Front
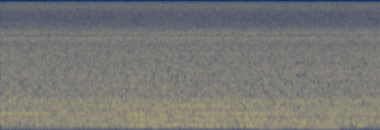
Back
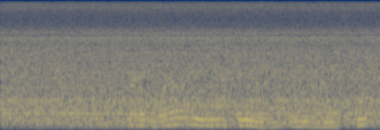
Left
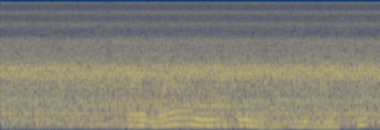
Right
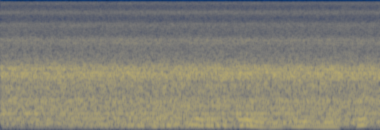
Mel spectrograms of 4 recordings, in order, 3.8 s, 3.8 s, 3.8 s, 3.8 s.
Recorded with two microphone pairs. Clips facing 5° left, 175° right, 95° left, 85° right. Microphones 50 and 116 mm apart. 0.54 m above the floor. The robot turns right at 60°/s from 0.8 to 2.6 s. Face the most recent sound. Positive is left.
turn(degrees=-175)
